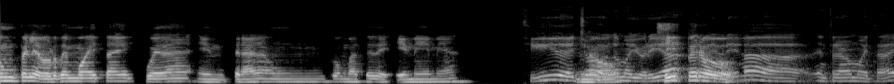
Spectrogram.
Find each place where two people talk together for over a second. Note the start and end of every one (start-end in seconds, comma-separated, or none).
5.7-7.5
